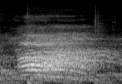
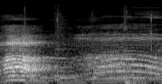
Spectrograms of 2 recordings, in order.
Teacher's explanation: ये जो है कंठ वर्ण, यानी इनका उच्चारण जो है कंठ से होता है।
